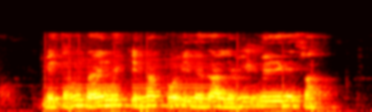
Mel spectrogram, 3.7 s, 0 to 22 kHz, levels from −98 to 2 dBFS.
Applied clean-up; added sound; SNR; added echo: neural separator model SepFormer DNS4.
